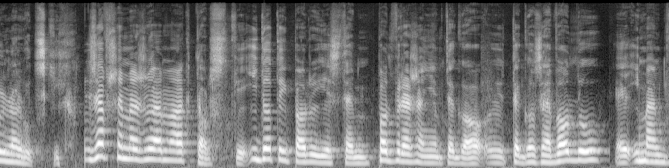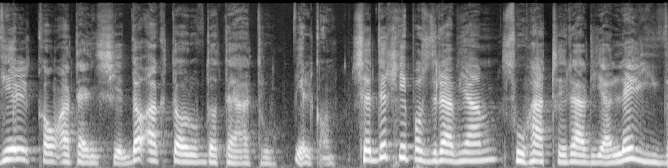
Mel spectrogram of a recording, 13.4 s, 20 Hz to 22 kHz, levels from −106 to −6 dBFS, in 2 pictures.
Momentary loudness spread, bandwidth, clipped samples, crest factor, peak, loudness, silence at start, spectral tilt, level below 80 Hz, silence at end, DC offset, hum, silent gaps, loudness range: 8 LU; over 20 kHz; under 0.1%; 14 dB; 0 dBFS; -14 LUFS; 0 s; -5 dB/octave; -54 dBFS; 0 s; under 0.1%; none; none; 2 LU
